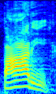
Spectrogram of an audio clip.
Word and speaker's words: body: is the longest and that is the vowel of body it's an ah so it's body everyone body of the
